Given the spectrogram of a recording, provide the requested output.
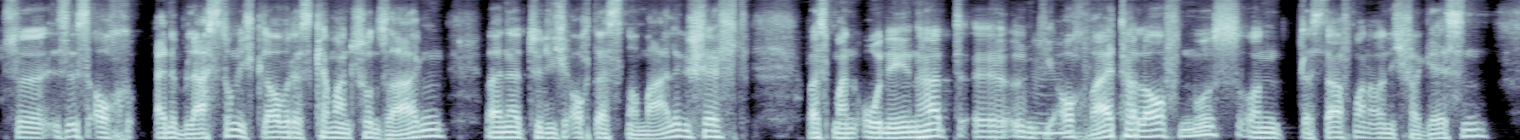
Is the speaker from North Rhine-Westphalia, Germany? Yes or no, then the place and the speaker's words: yes; Cologne, North Rhine-Westphalia, Germany; born there; hat man mich dann von Luxemburg rübergeholt nach Deutschland. Und ich bin gebürtiger Kölsche. Also bin dann quasi zurück in die Heimat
